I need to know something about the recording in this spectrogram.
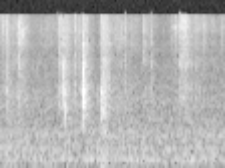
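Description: Gloved hand working coarse kosher salt over raw pork in a plastic bucket: a string of short, crisp gritty rustles and crunches.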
